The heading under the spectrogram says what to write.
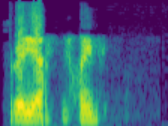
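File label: Simulcast Chandler Patrol B, scanner; Chandler-Ptrl B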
